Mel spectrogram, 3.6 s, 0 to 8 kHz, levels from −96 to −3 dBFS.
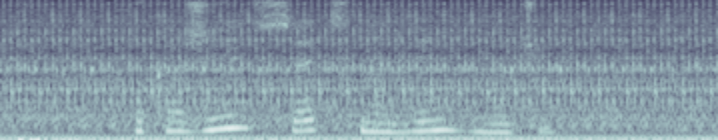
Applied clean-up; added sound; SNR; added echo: none; Idling / Car; -1 dB; none.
